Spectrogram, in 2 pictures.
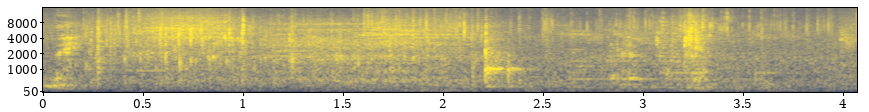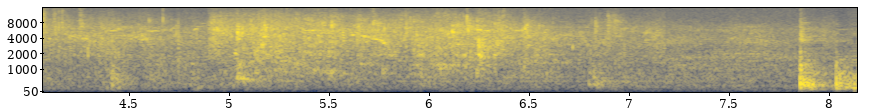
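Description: Water splashing and dripping as blanched bracken fern stems are lifted out of a wok of boiling water, with light clinks of a metal utensil against the wok.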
